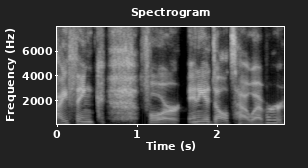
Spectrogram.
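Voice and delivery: voice cracking. Mid-discussion on a show where this keeps happening, voice cracking. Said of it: "my voice is cracking".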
